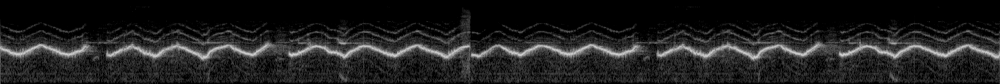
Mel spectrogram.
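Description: A bird mimicking a car alarm: a warbling whoop that rises and falls about three times a second, in phrases of about two seconds separated by short breaks.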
